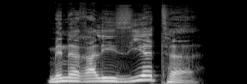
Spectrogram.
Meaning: inflection of mineralisieren: 1. first/third-person singular preterite 2. first/third-person singular subjunctive II
- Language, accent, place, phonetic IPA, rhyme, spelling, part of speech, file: German, Germany, Berlin, [minəʁaliˈziːɐ̯tə], -iːɐ̯tə, mineralisierte, adjective / verb, De-mineralisierte.ogg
